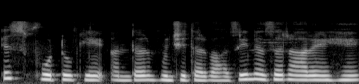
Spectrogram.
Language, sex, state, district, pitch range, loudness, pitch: Hindi, female, Madhya Pradesh, Bhopal, 200-220 Hz, -14 LUFS, 205 Hz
